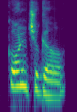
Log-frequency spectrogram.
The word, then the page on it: conjugal: Indian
